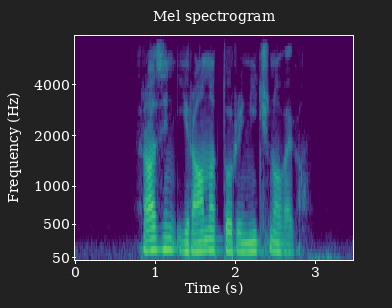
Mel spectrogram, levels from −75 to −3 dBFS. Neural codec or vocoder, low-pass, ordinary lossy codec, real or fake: none; 7.2 kHz; Opus, 32 kbps; real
